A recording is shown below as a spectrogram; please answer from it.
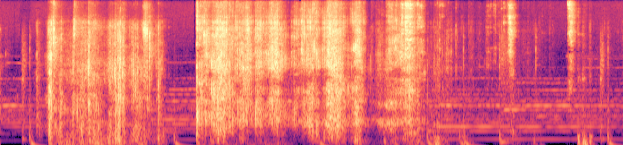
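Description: Clear plastic packaging bag crackling and rustling as it is handled and opened, loudest in the first four seconds, over background music.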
